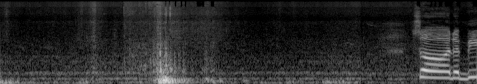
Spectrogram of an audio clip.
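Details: Continuous low hum of a huge honey bee colony being caught from the wild, with a thump midway and a brief spoken word at the close.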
